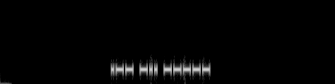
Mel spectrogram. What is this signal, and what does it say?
Morse code, heard as a keyed tone, about 53 wpm, 700 Hz. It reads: WD0
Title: USA Call Sign Prefixes - 50wpm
